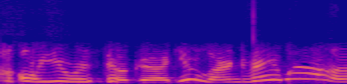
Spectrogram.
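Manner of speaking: put-on high, sweet praise as to a child; patronizing praise. Gods pat humans on the head, patronizingly sweet. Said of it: "pat us on the head and go".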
